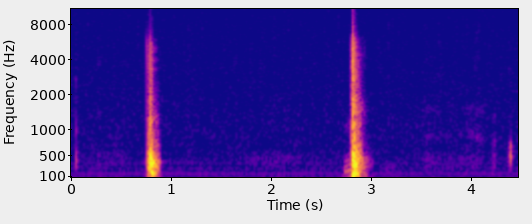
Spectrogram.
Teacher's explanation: They are all plosives because in the course of producing, we have a complete release of air. P, B. And while P is voiceless, B is voiced.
